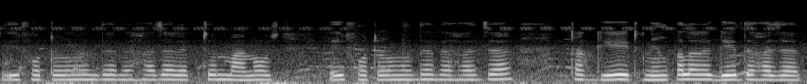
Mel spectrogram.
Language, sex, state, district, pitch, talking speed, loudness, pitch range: Bengali, female, Assam, Hailakandi, 220 Hz, 140 wpm, -15 LUFS, 215-225 Hz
